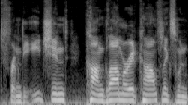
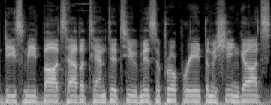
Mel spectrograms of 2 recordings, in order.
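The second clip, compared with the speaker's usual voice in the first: put-on flat, monotone mechanical robot voice. Narrating a story, voicing rogue AI units: robotic voice. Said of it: "let's do my uh, robotic voice here".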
